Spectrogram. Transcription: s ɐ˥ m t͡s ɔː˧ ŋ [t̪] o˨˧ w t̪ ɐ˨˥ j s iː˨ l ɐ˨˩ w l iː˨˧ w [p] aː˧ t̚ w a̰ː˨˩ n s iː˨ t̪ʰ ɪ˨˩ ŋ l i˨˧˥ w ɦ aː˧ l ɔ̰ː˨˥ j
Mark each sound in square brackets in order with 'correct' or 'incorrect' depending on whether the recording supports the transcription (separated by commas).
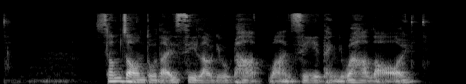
correct, incorrect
